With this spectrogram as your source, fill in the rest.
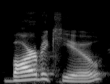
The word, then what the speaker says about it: barbecue: And notice that middle B is unstressed.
